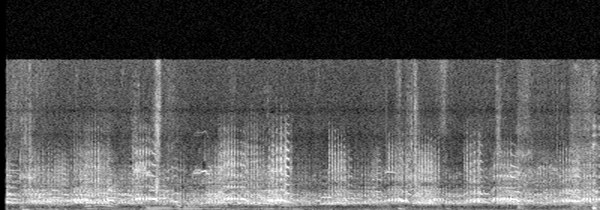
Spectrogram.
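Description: A flock of sandhill cranes calling in flight, many birds giving rattling calls at once in a continuous, overlapping chorus.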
